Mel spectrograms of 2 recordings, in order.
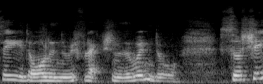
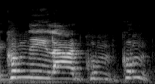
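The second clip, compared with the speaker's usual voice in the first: higher-pitched, poorly imitated Yorkshire accent; bad Yorkshire accent; 6 semitones higher, slower than usual. Imitating his lordship's Yorkshire Sherlock, bad Yorkshire accent. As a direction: have a half-hearted go at Yorkshire, fading off. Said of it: "I can't even do his Yorkshire accent".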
